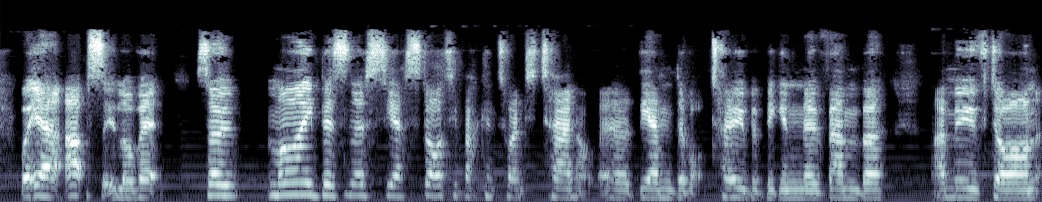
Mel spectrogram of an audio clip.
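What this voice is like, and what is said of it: Northern English Stoke accent. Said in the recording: “originally from Stoke-on-Trent ... a proper Potteries girl ... I've still got a northern accent”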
